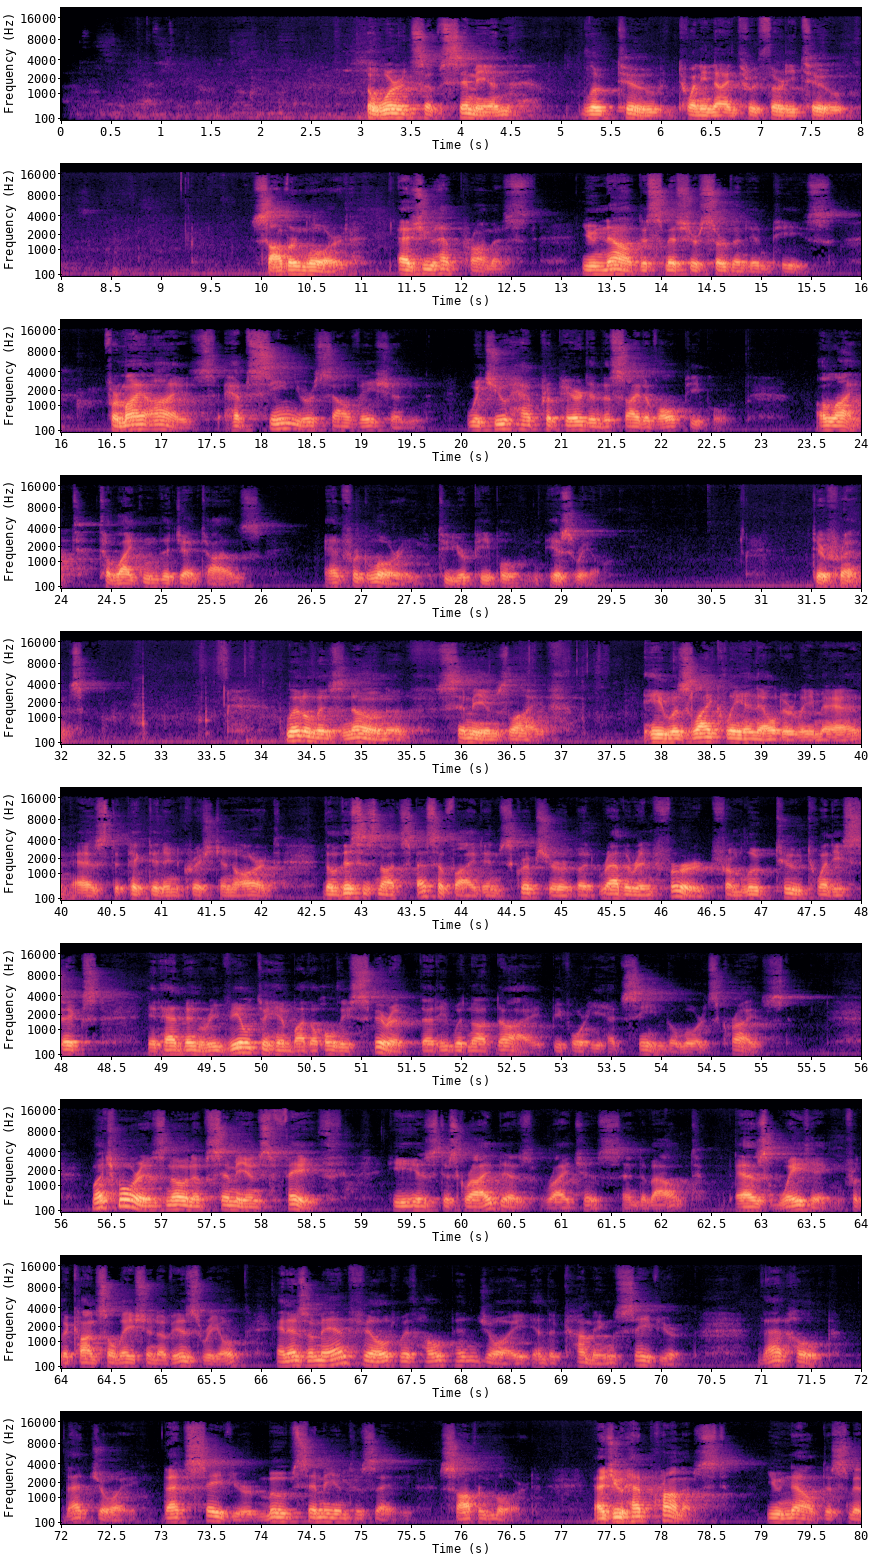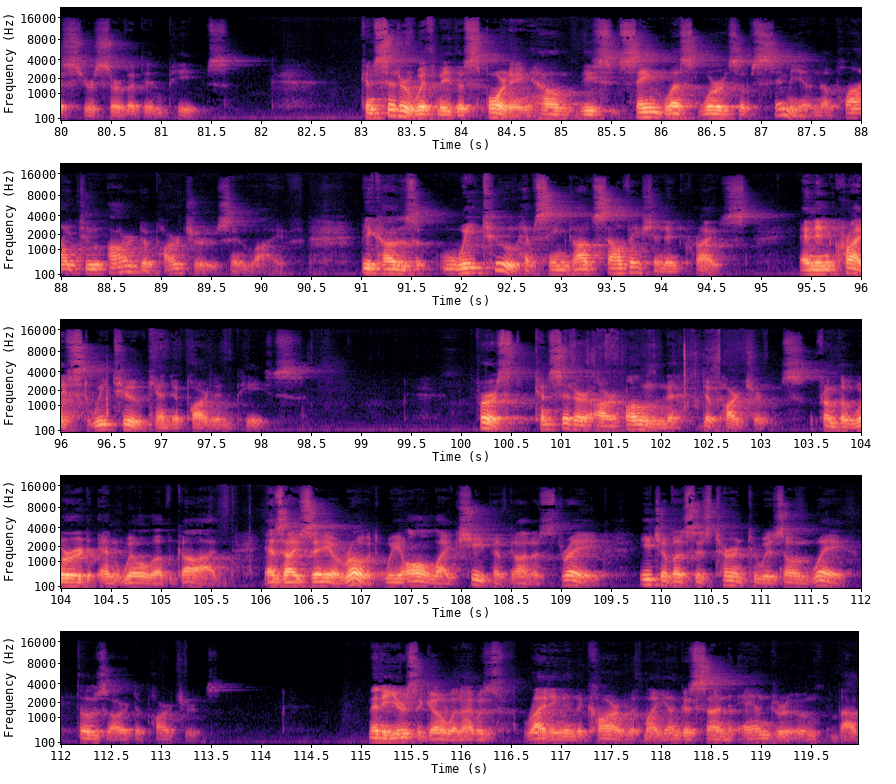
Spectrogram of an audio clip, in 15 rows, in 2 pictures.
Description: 2026-02-16 ILC Chapel — Depart in Peace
